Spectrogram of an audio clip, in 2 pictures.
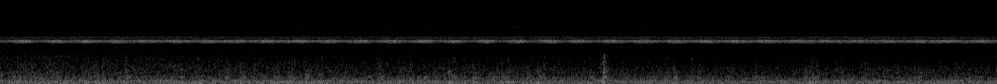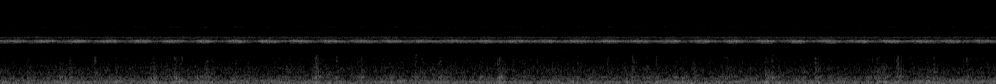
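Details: Crickets chirping at Lake Arrowhead, California, in a natural setting: a steady, high, rapidly pulsing chirp continues without a break for the whole stretch, over a soft low rumble of background noise.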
